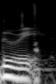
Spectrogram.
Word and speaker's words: Dhoray: Daren Dhoray.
